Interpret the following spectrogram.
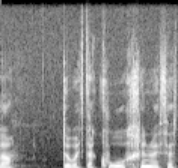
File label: "cwch", Welsh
